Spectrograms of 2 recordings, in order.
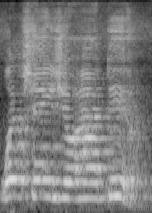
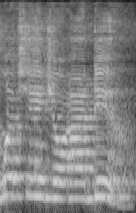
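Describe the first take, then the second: First: It is said in his normal voice. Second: It is said in an old-school person's voice.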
